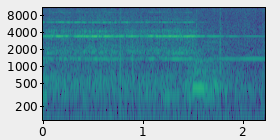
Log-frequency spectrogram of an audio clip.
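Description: A bell rings continuously for about two seconds, a steady, shrill, high-pitched metallic trill with a low background hum and no talking.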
